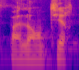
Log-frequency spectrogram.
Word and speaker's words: Palantir: haute technologie qui s'appelle, je vais le prononcer à la française, Palantir Technologies, sur un logiciel de défense que Safran ne pouvait pas fournir.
